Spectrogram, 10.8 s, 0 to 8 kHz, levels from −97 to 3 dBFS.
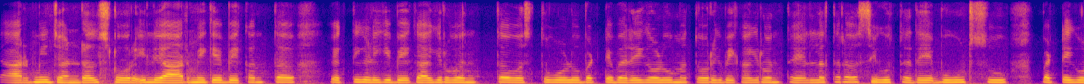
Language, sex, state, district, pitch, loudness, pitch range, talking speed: Kannada, female, Karnataka, Belgaum, 210 Hz, -17 LUFS, 205-215 Hz, 95 wpm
